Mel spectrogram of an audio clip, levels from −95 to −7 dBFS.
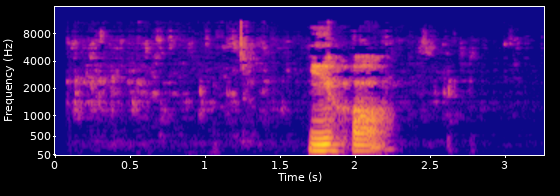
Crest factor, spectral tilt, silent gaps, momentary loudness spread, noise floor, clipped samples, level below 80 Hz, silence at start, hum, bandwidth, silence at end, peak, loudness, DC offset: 24 dB; -4.5 dB/octave; none; 27 LU; -62 dBFS; under 0.1%; -70 dBFS; 0.15 s; none; 11.5 kHz; 0.75 s; -6 dBFS; -25 LUFS; under 0.1%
